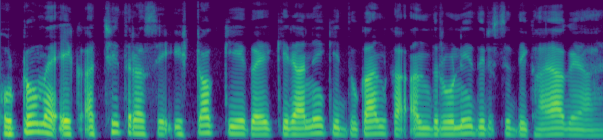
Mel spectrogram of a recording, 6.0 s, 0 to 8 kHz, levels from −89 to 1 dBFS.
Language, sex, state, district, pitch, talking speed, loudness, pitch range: Hindi, male, Jharkhand, Deoghar, 135 Hz, 180 wpm, -19 LUFS, 130-145 Hz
